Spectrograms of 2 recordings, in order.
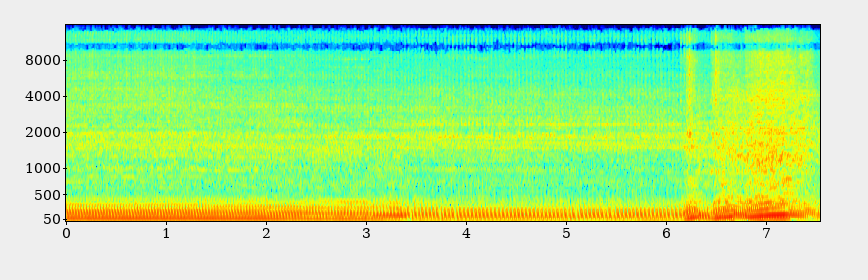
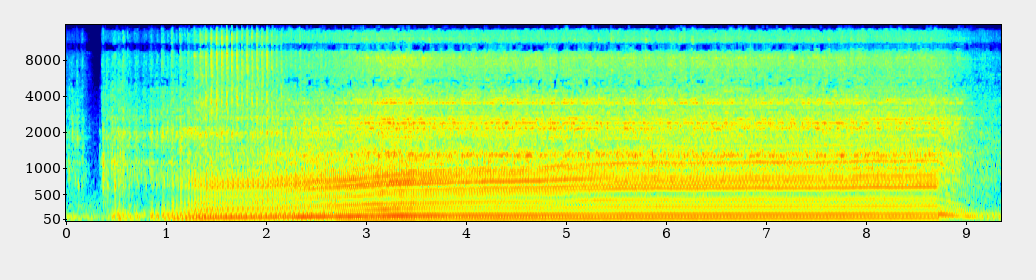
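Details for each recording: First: Honda Harmony FG100 small tiller, carburetor fixed after sitting: steady, even putter that revs up cleanly near the end without stumbling or misfiring; normal running. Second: Honda Harmony FG100 tiller, long-sitting, cold start with choke toggled: catches, climbs to a steady buzzing speed, then sags and dies with basically no idle; gas spills when primed; rich running from a stuck carburetor metering diaphragm.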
